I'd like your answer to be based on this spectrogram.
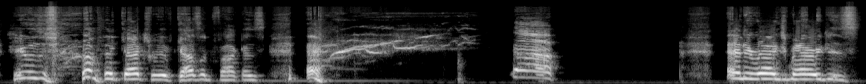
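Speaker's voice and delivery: laughing so hard it sounds like sobbing; tears of laughter, barely getting words out; crying with laughter. Real, not acted. Reading a rude post to viewers, crying laughing.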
